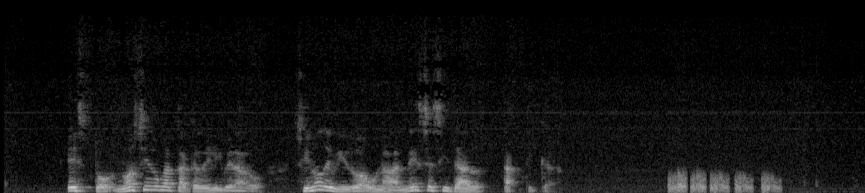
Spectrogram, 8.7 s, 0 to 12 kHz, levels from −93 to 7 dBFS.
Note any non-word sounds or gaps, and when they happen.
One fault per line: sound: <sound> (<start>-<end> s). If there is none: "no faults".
sound: laugh (6.7-7.8 s)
